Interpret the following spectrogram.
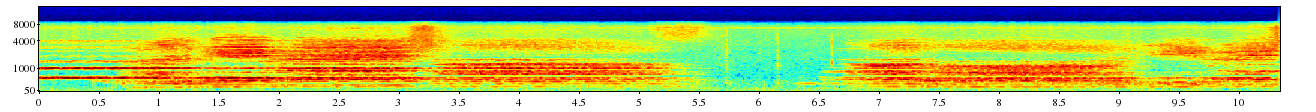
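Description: A mixed choir of men and women singing sustained chords in two long phrases, with a short breath between them about six seconds in.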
